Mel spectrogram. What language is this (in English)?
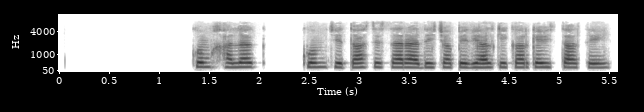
Pashto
